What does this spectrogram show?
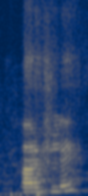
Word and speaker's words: parler: uh, Tanya, how to pronounce this word Parler? Parley.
